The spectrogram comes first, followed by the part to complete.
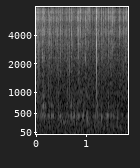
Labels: {"label": "ambient", "recorder": "HydroMoth"}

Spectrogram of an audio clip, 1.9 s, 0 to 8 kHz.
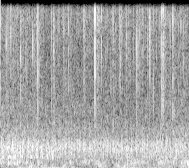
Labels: {"label": "biophony, rattle response", "recorder": "SoundTrap 500"}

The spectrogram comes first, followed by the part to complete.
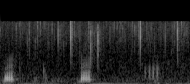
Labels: {"label": "biophony", "recorder": "SoundTrap 500"}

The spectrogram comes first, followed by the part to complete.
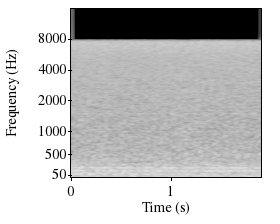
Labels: {"label": "anthrophony, boat engine", "recorder": "HydroMoth"}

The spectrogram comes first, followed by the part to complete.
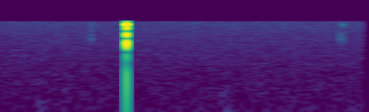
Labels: {"label": "ambient", "recorder": "HydroMoth"}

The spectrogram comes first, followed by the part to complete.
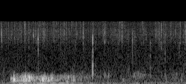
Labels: {"label": "biophony, growl", "recorder": "SoundTrap 600 or HydroMoth"}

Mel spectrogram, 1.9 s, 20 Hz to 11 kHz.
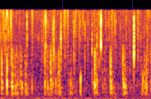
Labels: {"label": "biophony, sea urchins (Echinidae)", "recorder": "SoundTrap 600 or HydroMoth"}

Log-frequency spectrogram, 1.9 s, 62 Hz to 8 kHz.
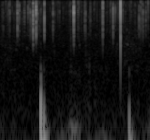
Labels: {"label": "biophony, double pulse", "recorder": "SoundTrap 300"}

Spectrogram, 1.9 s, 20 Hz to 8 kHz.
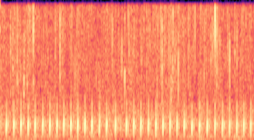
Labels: {"label": "biophony, rattle", "recorder": "SoundTrap 500"}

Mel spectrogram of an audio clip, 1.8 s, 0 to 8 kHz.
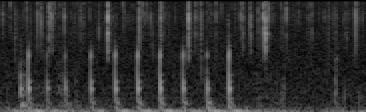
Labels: {"label": "biophony, knock", "recorder": "SoundTrap 300"}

